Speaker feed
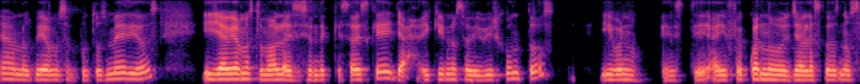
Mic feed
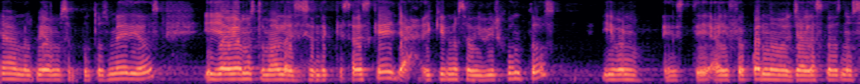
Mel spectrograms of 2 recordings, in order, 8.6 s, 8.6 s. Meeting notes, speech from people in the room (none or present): none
